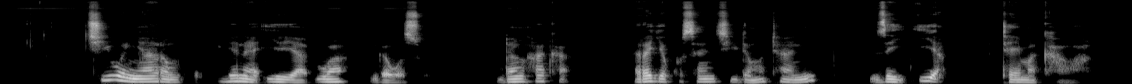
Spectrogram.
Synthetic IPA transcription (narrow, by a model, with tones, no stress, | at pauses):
t͡ʃiː˦wɔ˨ɲjaː˦ɾɐ˨ŋkʷu˨jɐ˦naː˨ʔɪ˦ja˨jaː˨ɗʊ˦waː˦ | ɡa˨wɐ̰˦su̥˦ | dɔ˦ŋha˦kʰa˨ | ɾɐ˦ɡʲe˨kʷʊ˦sɐ˦nt͡ʃiː˨da˨mʊ˦tʰaː˨neː˦ | za˦˨jʔɪ˦ja˨ | tʰa˦jmɐ˨kʰaː˦waː˦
